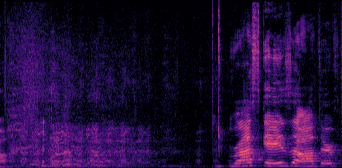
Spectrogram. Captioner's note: laughter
